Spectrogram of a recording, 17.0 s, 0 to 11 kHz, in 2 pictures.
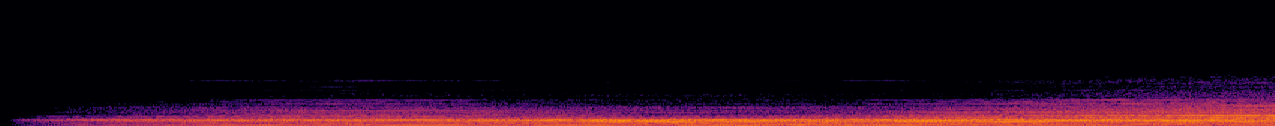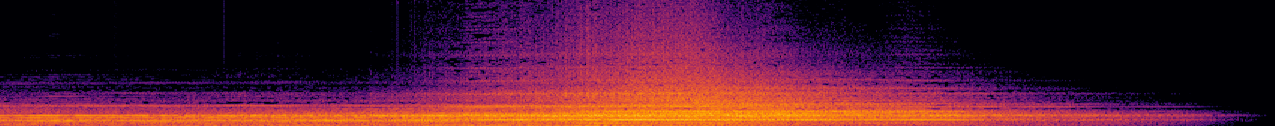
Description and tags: Scary Hits & Risers 005
cluster, effect, freaky, fx, hit, hollywood, horror, movie, riser, scary, sound, sounddesign, soundeffect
